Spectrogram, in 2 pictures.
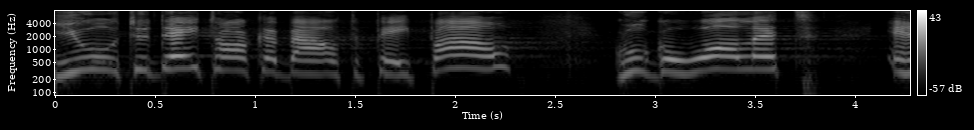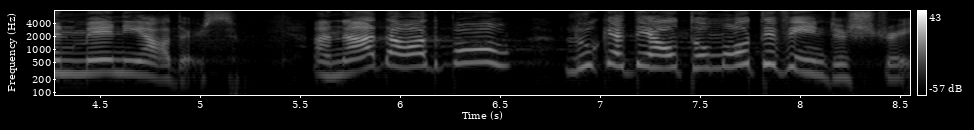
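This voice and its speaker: Raised and projected, a woman's voice with a Brazilian Portuguese accent rings bright and sharp at an extremely high pitch, with lively intonation and a moderate pace. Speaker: tech executive. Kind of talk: conference presentation.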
